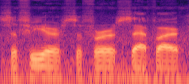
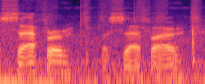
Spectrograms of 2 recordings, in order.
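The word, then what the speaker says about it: Saphir: Sapphire.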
